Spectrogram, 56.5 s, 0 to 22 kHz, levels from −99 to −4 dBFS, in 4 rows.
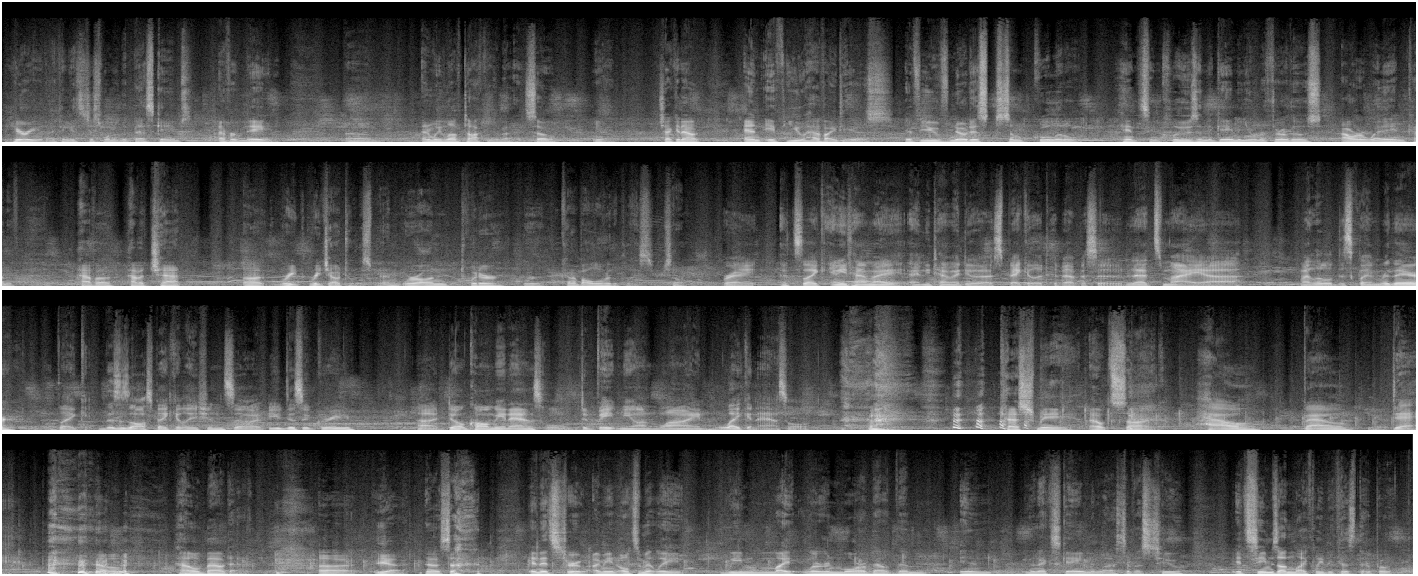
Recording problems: chatter from many people; noticeable; throughout; 15 dB below the speech

